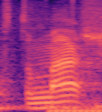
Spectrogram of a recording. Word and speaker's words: Ostomachion: bueno el estomac o stomach como también lo pronuncian a veces es un tratado matemático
